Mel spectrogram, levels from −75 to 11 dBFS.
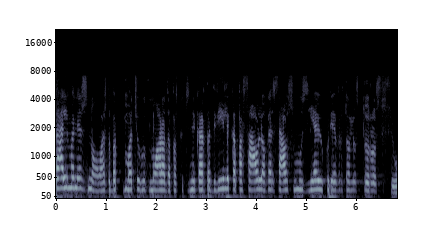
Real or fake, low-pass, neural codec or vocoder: fake; 7.2 kHz; vocoder, 44.1 kHz, 128 mel bands every 256 samples, BigVGAN v2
